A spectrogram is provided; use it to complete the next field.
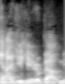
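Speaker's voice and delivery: plain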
